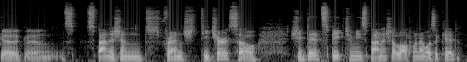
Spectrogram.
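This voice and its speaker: With a Polish accent, a man speaks at a medium pitch and a fairly slow pace. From Poland, then Germany from age 12. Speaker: electronics live streamer. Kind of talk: live stream chat while designing electronics. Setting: live stream. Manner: halting, many fillers and restarts.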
